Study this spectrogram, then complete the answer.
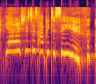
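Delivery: high, chirpy owner impression; mimicking owner. Runner imitating the cheerful owner, high chirpy mimicry. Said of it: "she was like".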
